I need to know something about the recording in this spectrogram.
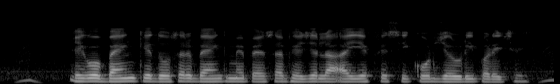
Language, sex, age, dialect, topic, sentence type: Magahi, male, 25-30, Western, banking, statement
